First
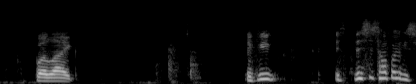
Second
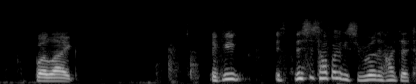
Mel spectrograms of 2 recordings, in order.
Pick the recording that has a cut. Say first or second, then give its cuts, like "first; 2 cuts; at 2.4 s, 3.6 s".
second; 2 cuts; at 2.0 s, 2.6 s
